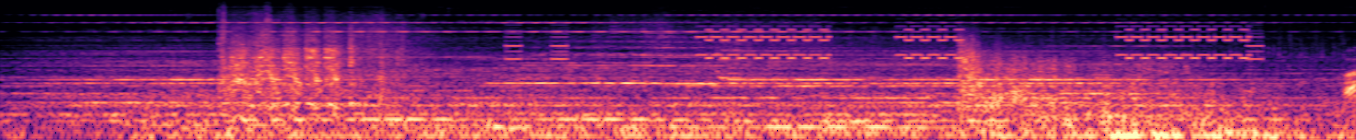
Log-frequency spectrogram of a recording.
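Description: An unanswered phone in a Hindi TV drama rings with a repeating electronic chirp in short bursts over a steady rumbling background with occasional whooshes. No one speaks.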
